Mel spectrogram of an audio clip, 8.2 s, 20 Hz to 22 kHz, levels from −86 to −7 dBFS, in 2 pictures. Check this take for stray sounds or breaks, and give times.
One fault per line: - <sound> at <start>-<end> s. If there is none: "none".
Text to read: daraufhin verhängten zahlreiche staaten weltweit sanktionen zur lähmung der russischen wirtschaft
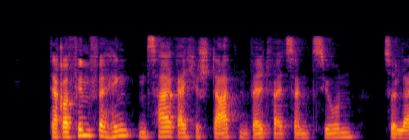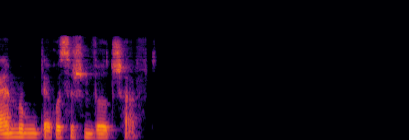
none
